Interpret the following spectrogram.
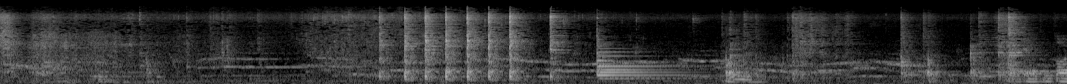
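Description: A metal spatula and a perforated steel strainer scraping and clattering against a steel wok as fried peyek crackers are lifted out of hot oil. About four seconds in comes a quick run of some eight sharp metal taps, and about six seconds in a steady tone that lasts just over a second.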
